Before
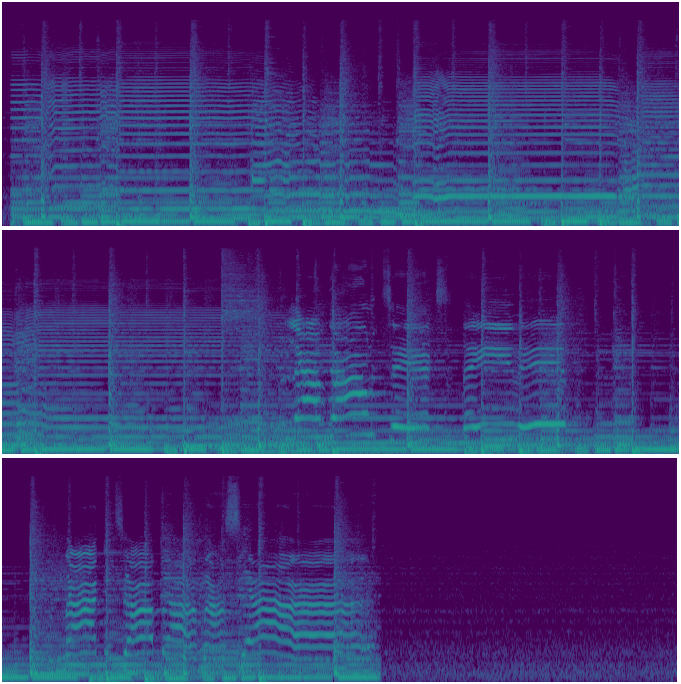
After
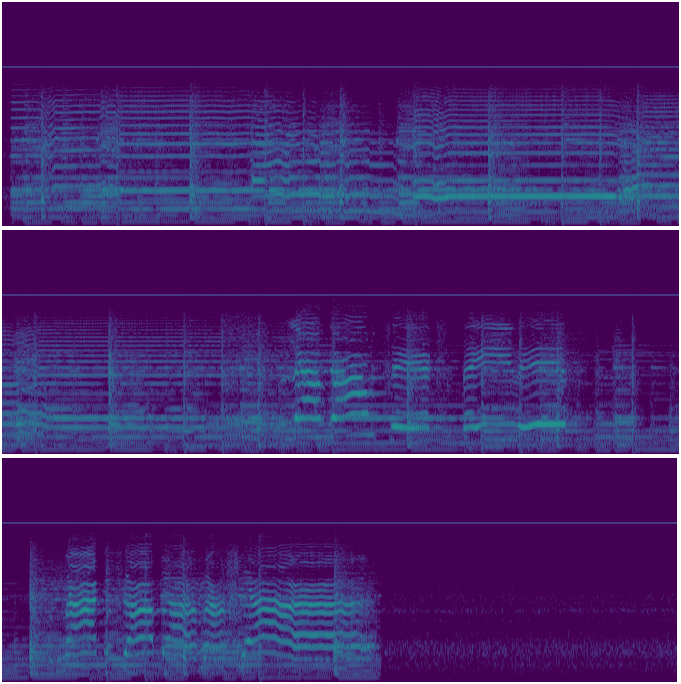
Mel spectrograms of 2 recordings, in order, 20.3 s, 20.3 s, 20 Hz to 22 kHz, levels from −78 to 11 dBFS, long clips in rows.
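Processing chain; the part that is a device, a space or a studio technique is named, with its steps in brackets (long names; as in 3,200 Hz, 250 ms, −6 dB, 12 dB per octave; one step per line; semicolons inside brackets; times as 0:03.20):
toy sound module (linearly interpolated sample-rate reduction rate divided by 4×; switching amplifier with a slow clock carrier 6,700 Hz; loudspeaker in its box 640–4,600 Hz, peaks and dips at 670 Hz +3 dB, 990 Hz −9 dB, 1,600 Hz +3 dB, 2,500 Hz −7 dB)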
